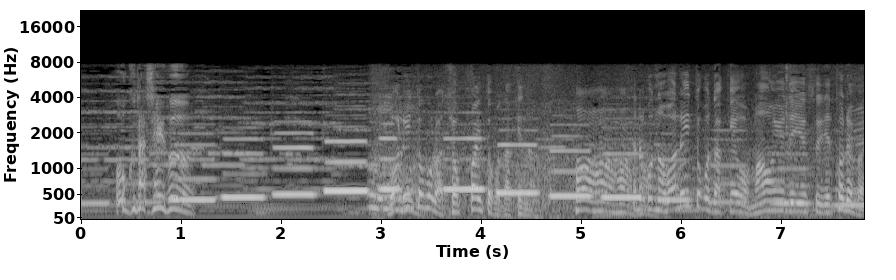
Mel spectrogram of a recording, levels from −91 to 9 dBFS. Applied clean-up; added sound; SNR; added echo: none; Wind instrument, woodwind instrument; -3 dB; none.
